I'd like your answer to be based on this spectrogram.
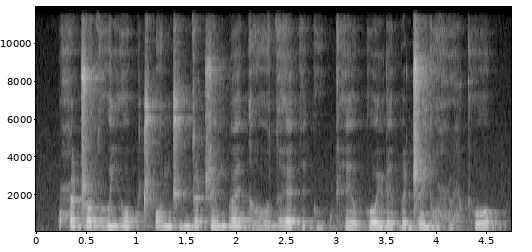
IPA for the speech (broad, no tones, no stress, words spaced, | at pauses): ħœɖ͡ʐɔdʱʊjɦok t͡ʃʼɔ̤nd͡ʒṳɳdœʈ͡ʂɪ mbœɪ̯ɡʱɔ̤ dʱɛkɪkṳp ʈʰeʊ̯kojɽɪ pɪɖ͡ʐɛjɔ̤ ħṳħʈʰo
